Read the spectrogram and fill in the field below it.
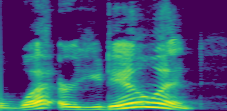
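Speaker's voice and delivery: acted firm, commanding voice, loud and slow. Speaker acts out stepping in when someone kicks an older person: retelling an authoritative voice. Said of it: "I use a really authoritative voice".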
